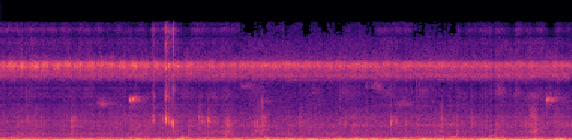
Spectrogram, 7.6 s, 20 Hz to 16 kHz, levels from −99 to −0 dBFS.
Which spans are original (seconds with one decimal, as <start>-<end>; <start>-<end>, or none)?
3.2-5.0; 5.5-6.1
